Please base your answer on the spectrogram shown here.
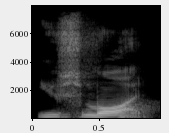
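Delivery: a quick, light [name] catchphrase. Retold or imitated. Sales coach tacks a rapper's catchphrase onto mantras, lightly imitated. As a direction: toss it off like [name] hyping you up. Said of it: "throw a little [name] in there".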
